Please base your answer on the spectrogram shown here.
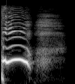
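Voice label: damaged, Japanese; white nopou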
